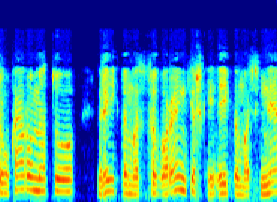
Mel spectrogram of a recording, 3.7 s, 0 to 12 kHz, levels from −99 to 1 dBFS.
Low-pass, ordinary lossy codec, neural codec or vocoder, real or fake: 7.2 kHz; AAC, 32 kbps; codec, 16 kHz, 4.8 kbps, FACodec; fake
